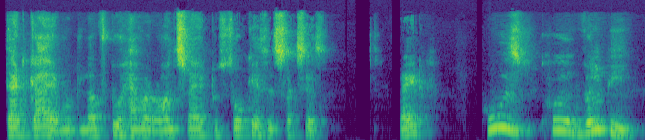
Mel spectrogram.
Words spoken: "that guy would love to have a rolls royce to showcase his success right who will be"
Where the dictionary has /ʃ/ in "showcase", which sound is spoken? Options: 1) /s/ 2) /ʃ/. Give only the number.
1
